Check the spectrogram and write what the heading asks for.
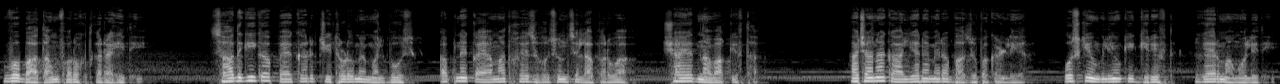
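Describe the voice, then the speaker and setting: A man reading a first-person horror story in a measured, dramatic way. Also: medium pitch, a little mellow. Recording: distant mic, faint music.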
